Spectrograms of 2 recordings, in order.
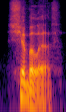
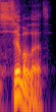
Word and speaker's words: Shibboleth: Then they would say to him, "Say now, Shibboleth." But he said, "Sibboleth." For he could not pronounce it correctly.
